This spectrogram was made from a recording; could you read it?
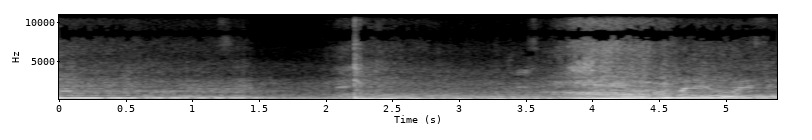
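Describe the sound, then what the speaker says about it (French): GT3 race cars on a circuit go past with high engine whine and tire squeal, the sound rising to a louder pass near the end while someone talks over it. "là on va devoir écouter parce que les voitures sont en tête"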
